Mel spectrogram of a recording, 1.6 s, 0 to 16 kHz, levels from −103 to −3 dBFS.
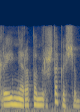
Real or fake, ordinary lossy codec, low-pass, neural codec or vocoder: real; AAC, 64 kbps; 7.2 kHz; none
